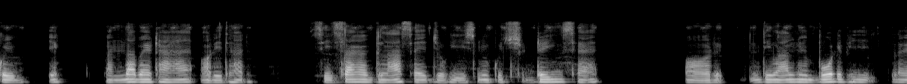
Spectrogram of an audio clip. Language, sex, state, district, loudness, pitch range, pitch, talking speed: Hindi, male, Chhattisgarh, Korba, -22 LUFS, 105-115 Hz, 110 Hz, 145 wpm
